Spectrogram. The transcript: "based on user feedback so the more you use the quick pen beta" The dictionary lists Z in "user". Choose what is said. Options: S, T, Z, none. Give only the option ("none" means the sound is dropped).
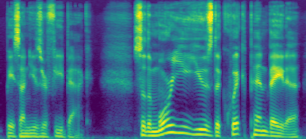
Z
